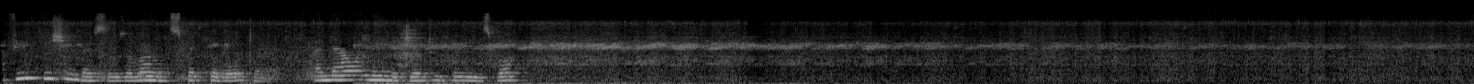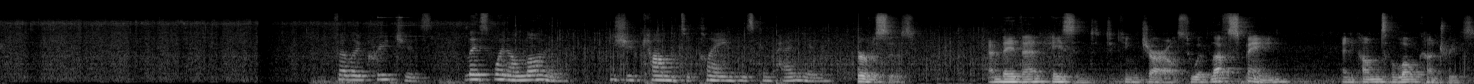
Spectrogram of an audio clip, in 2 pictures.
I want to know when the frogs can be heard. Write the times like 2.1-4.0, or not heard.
0.0-14.8.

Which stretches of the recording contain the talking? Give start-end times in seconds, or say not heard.
0.0-5.2, 18.1-29.4.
